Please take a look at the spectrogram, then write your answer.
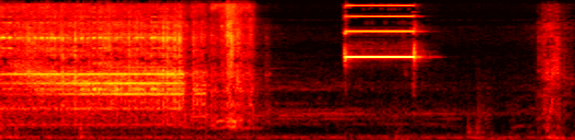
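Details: Beagle Hardware print buzzer plugged into a kitchen receipt printer's cash drawer port: one clean high beep as a receipt prints from the POS, confirming the alarm works.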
